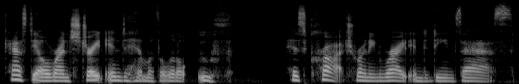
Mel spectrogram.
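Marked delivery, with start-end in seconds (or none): none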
